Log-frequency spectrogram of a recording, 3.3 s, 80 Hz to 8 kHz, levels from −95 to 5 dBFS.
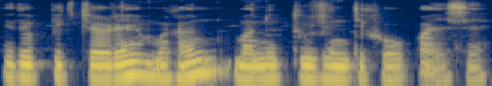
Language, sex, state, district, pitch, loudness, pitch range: Nagamese, male, Nagaland, Kohima, 120 Hz, -17 LUFS, 115-130 Hz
